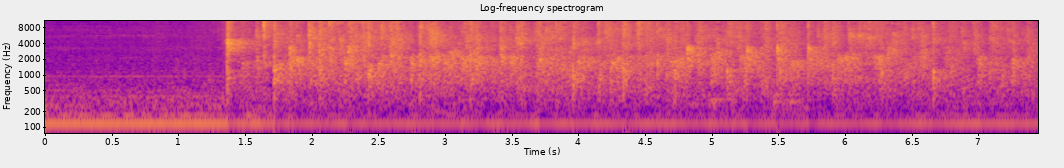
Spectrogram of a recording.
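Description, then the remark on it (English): After a moment of low hum, an audience bursts into applause following a reading, a dense, steady wash of many hands clapping that continues strongly to the end. “give him another hand.”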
